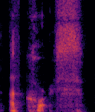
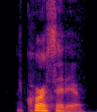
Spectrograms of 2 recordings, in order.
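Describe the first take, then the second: First: Whispered. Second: Said in the usual way. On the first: Real, not acted. Aside answering own question.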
